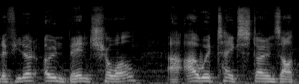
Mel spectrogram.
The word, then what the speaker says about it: Chilwell: And I'm also going to pronounce Ben Chilwell, because apparently I was saying Ben Shaw or something in chat, but I think it's just because I roll the Chilwell.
